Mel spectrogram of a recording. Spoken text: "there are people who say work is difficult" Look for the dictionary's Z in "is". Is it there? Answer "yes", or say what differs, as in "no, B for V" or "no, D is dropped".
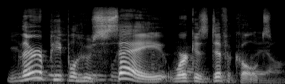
yes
